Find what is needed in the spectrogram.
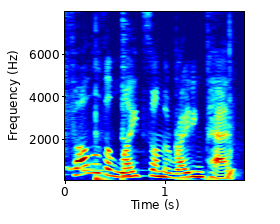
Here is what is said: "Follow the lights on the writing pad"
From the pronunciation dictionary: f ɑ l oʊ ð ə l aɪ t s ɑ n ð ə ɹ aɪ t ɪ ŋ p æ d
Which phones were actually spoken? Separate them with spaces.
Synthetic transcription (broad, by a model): f ɑ l oʊ ð ə l aɪ t s n ð ə ɹ aɪ t ɪ ŋ p æ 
